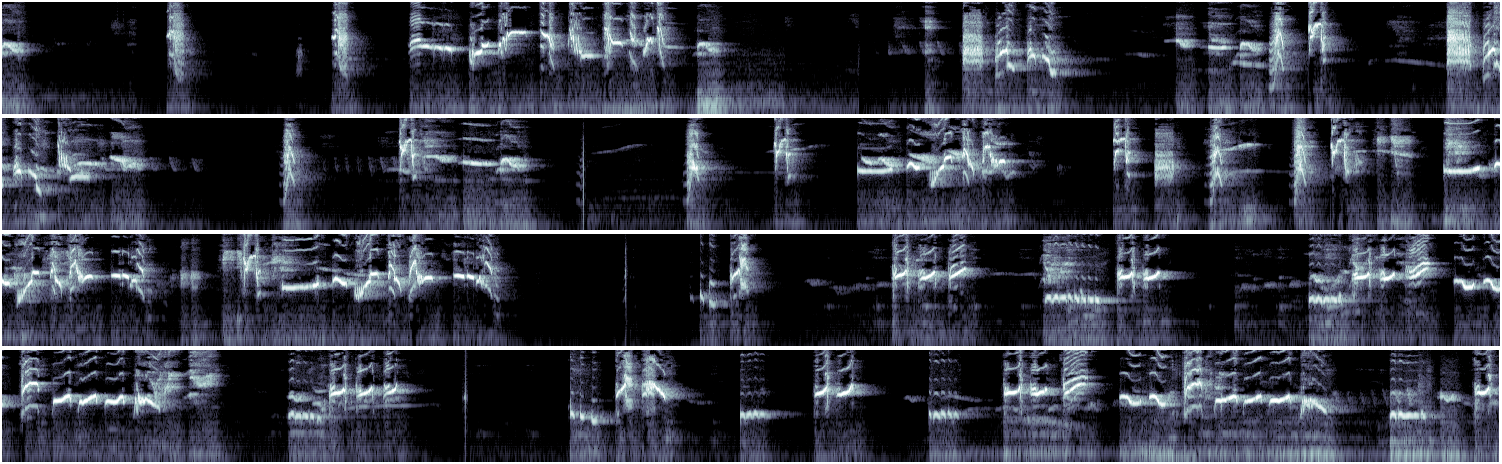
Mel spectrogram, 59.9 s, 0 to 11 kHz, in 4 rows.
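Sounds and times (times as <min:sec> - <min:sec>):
bird chirps and whistles: 0:00.0 - 0:00.4, 0:01.6 - 0:02.0, 0:03.3 - 0:07.2, 0:08.9 - 0:16.9, 0:18.8 - 0:25.4, 0:26.1 - 0:35.1, 0:36.9 - 0:37.6, 0:38.8 - 0:41.8, 0:42.8 - 0:47.2, 0:47.8 - 0:49.2, 0:50.6 - 0:59.9.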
